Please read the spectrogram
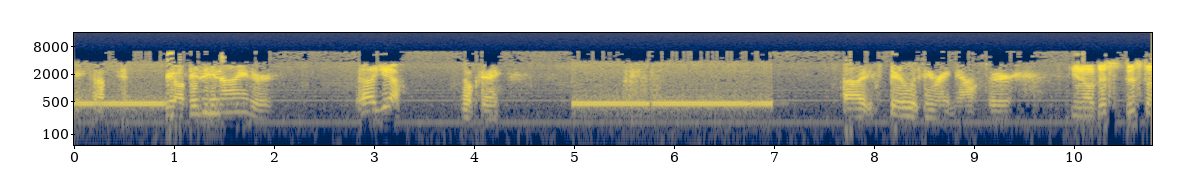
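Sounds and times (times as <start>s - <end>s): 
telephone ring tone heard through the handset: 0.0s - 1.0s, 5.0s - 7.0s
speech: 0.2s - 2.2s, 2.8s - 5.6s, 7.7s - 10.7s.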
